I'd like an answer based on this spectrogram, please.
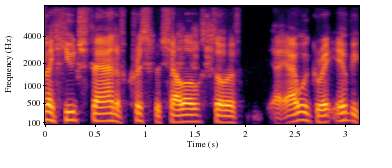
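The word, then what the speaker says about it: Bachalo: How did you pronounce it again? Curtis? Pacello.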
